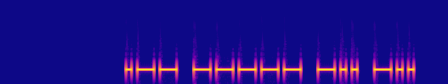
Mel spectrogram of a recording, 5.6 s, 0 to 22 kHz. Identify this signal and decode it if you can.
Morse code, heard as a keyed tone, about 17 wpm, 700 Hz. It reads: W0DD
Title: USA Call Signs - 4 Characters - Repeated 2x - 17wpm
